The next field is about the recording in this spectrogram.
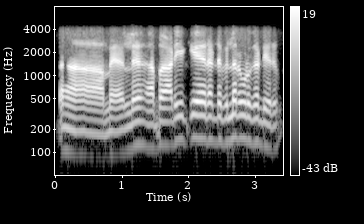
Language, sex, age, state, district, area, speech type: Malayalam, male, 60+, Kerala, Thiruvananthapuram, urban, conversation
